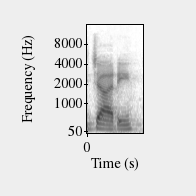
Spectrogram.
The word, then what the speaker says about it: Yari: So my family calls me Jadi, it's spelled Yari.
